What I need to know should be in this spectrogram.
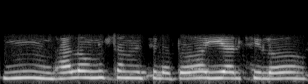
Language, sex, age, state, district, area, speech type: Bengali, female, 18-30, West Bengal, Murshidabad, rural, conversation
